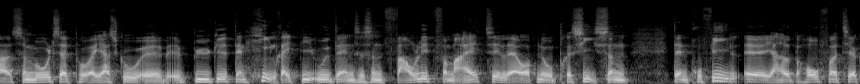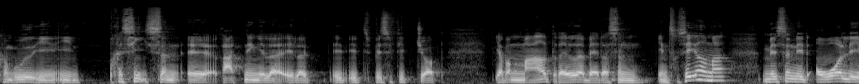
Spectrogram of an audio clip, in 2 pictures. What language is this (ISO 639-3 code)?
dan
